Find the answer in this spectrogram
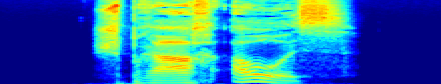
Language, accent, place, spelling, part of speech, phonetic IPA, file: German, Germany, Berlin, sprach aus, verb, [ˌʃpʁaːχ ˈaʊ̯s], De-sprach aus.ogg
- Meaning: first/third-person singular preterite of aussprechen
